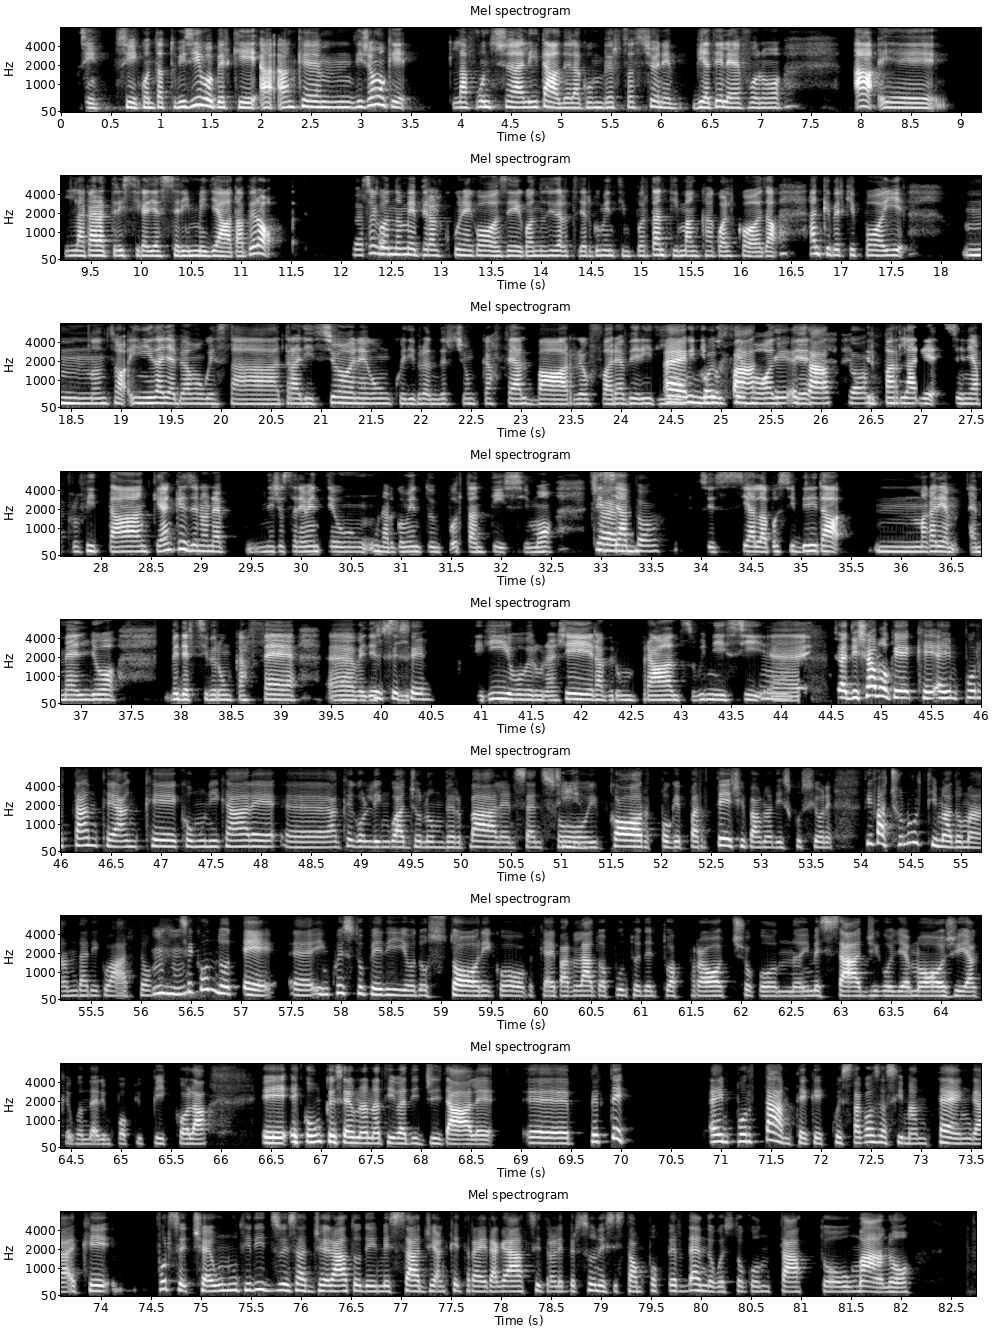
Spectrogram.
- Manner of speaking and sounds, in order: other noise; unintelligible speech; tapping
- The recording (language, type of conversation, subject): Italian, podcast, Preferisci parlare di persona o via messaggio, e perché?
